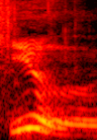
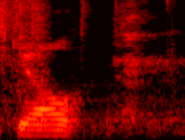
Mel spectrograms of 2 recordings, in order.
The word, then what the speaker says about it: Gil: the Pirates and Luis Gil number 699. I know that's how that's how you really say his name, but I can't help but say Luis Gil. Luis Heel going on to the Yankees out of 6.99.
